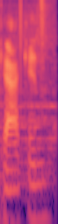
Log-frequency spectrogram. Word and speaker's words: Kakin: the country of of kakin I think I guess that's how you pronounce it kakin yeah correct Us in the comments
